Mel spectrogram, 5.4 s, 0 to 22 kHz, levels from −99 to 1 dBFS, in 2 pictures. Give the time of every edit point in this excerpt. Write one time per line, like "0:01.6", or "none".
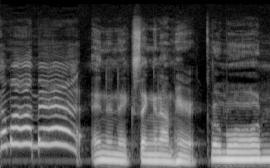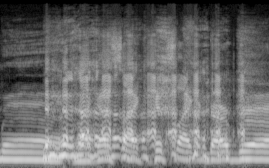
none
